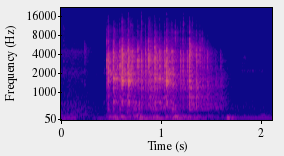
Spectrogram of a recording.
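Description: Four ten-sided dice rolled for a tabletop role-playing game make a brief, bright clatter of many small hard clicks and rattles that tumble for about a second, then die away, with no talk.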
